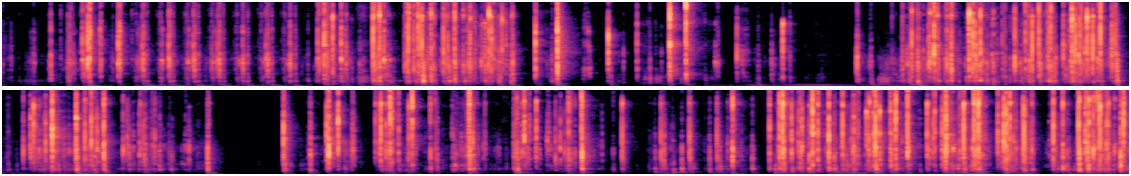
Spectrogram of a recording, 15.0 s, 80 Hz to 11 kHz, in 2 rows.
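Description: Continuous typing with fingertips and long painted nails on the plastic keys of an orange plastic computer keyboard produces rapid, bright clicks and clacks in uneven bursts, with brief pauses near 5 and 9 seconds. A faint low hum runs underneath.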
